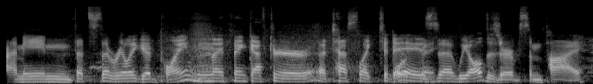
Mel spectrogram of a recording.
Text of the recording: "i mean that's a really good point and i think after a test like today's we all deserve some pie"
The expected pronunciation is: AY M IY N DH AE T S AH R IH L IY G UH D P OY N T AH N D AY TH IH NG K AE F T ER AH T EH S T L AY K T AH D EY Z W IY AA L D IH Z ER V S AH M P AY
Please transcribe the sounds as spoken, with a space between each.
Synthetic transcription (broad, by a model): AY M IY N DH AE T S AH R IH L IY G UH D P OY N T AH N AY TH IH NG K AE F T ER AH T EH S T L AY K T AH D EY Z W IY AA L D IH Z ER V S AH M P AY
